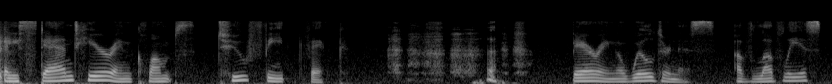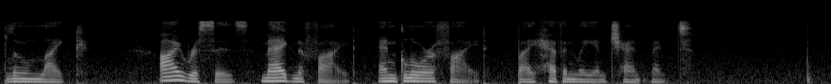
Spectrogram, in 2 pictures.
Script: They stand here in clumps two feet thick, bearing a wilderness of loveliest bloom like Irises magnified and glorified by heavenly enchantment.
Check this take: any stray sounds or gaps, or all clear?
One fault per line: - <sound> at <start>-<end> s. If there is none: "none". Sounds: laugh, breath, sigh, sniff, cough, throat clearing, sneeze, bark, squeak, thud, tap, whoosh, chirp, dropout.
- breath at 3.9-5.4 s
- thud at 16.4-16.5 s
